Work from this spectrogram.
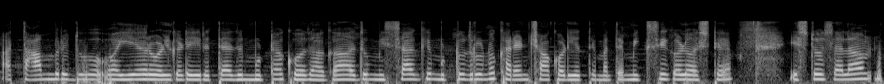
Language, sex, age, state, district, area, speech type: Kannada, female, 30-45, Karnataka, Hassan, urban, spontaneous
